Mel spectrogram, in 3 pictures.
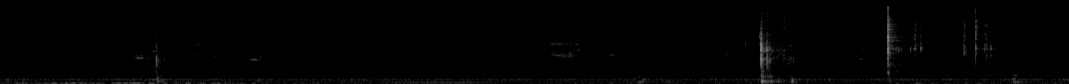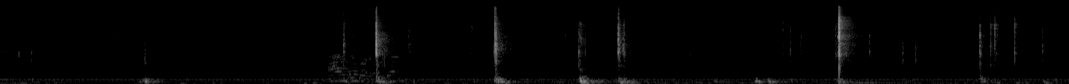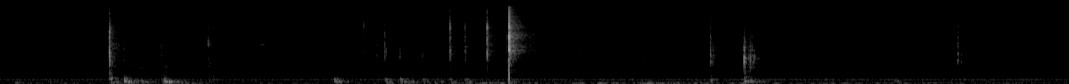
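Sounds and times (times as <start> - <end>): faint steady hum: 0.0 - 32.0.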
